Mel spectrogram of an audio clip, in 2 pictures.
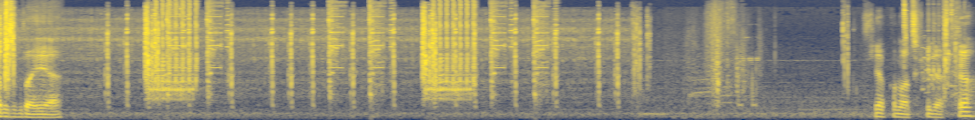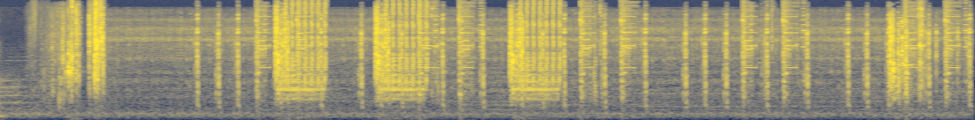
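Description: A lock mechanism clicks and rattles as it is picked.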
